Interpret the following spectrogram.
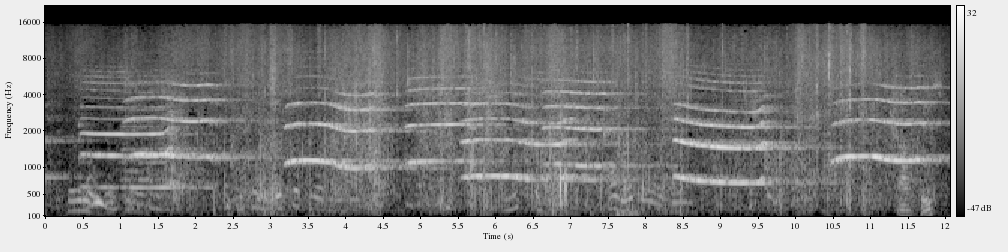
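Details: Wailing indri chorus of long held tones that step and slide between pitches across several overlapping phrases, accompanied by quiet human talk and background rustle.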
